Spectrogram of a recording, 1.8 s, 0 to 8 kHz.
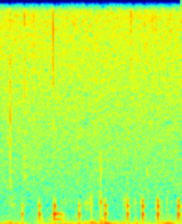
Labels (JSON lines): {"label": "biophony, knock croak", "recorder": "SoundTrap 300"}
